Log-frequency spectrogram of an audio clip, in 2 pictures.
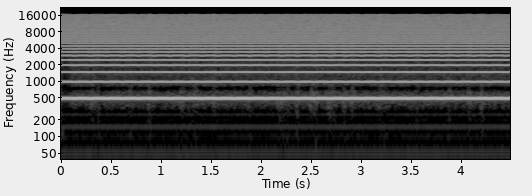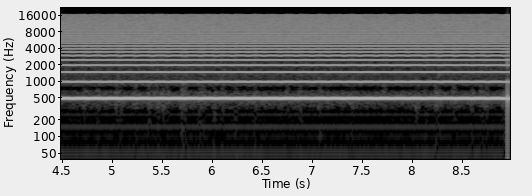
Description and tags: Transistor Organ Violin - B4
Sample of an old combo organ set to its "Violin" setting.
Recorded with a DI-Box and a RME Babyface using Cubase.
Have fun!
